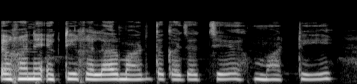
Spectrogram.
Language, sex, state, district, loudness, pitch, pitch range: Bengali, female, Assam, Hailakandi, -15 LUFS, 235 Hz, 230-245 Hz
